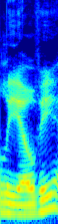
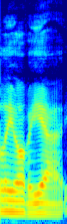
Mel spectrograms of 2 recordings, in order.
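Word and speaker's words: Leovy: is it Jill Lavoie who wrote the book? – Jill Leovi, and that's how I've been pronouncing it. – Jill Leovi, yeah, sorry.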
